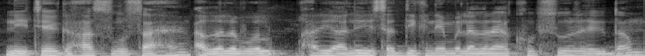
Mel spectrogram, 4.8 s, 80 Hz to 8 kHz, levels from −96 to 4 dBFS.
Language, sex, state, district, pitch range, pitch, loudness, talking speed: Hindi, male, Bihar, Jamui, 115-120 Hz, 115 Hz, -21 LUFS, 175 wpm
